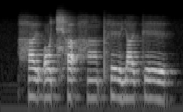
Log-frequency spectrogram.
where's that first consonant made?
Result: throat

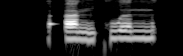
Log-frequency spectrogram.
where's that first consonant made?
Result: throat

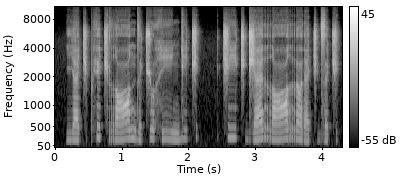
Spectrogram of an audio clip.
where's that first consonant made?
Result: palate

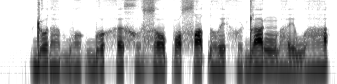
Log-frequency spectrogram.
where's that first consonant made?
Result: retroflex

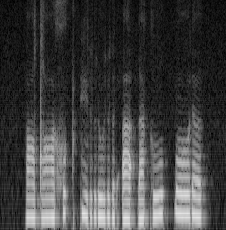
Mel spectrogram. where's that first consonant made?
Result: tongue tip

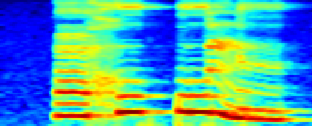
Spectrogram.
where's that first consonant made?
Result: throat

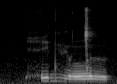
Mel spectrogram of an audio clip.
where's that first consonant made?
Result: throat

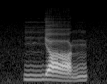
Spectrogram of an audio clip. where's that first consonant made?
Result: palate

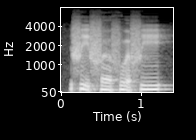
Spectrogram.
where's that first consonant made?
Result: lips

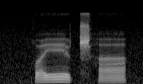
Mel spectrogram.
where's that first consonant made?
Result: uvula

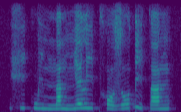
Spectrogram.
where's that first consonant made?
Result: velum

